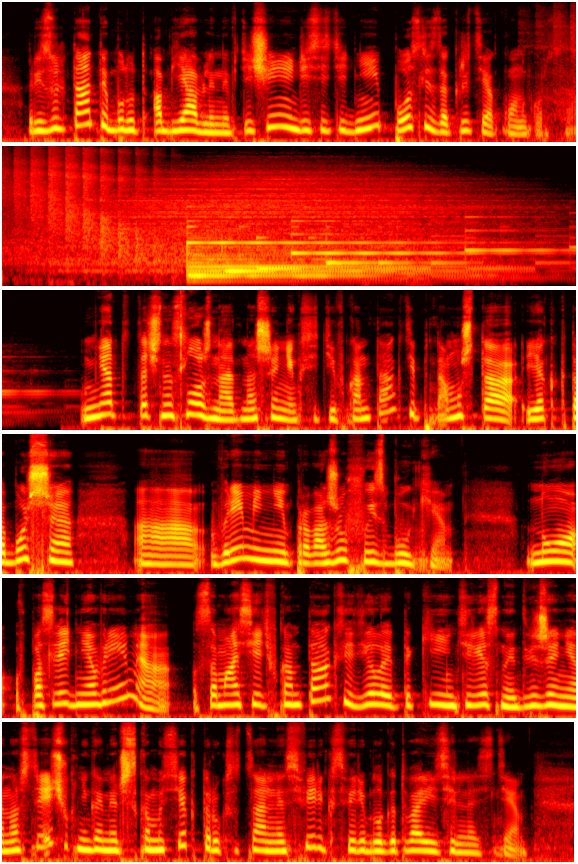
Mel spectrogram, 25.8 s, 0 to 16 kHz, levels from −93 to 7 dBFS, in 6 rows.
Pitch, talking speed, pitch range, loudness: 225 Hz, 115 wpm, 200-255 Hz, -21 LUFS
